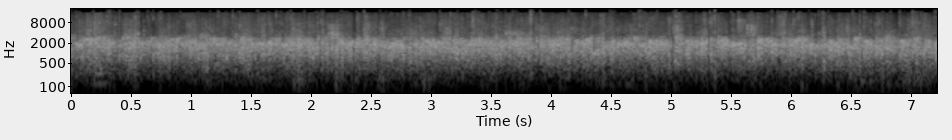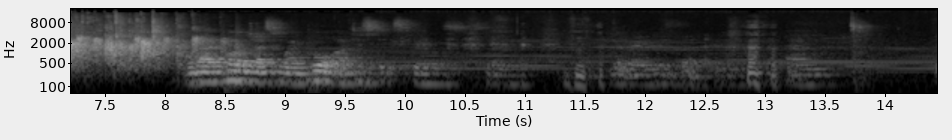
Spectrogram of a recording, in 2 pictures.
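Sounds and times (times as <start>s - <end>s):
audience applause: 0.0s - 9.0s
speech: 8.4s - 13.7s
laughter: 9.9s - 13.6s.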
